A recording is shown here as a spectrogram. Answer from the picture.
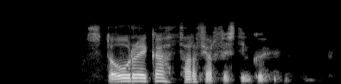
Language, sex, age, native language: Icelandic, male, 30-39, Icelandic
